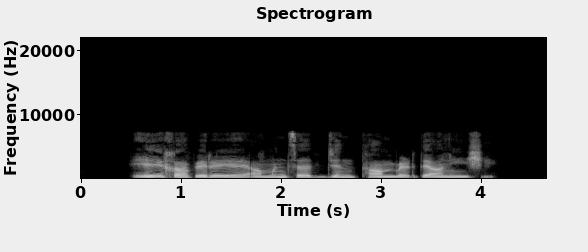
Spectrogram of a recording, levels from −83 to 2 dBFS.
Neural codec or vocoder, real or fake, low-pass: none; real; 7.2 kHz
